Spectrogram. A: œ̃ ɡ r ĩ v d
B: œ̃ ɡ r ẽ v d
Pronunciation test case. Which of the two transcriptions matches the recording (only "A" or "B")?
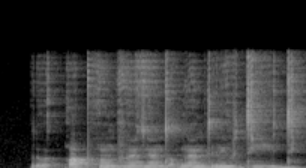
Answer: A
